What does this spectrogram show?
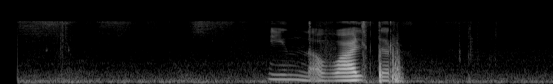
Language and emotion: Russian, sad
